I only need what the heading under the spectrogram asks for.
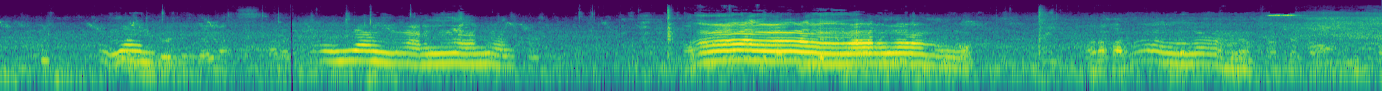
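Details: Cat eating and vocalising, repeated wavering, moaning meow-like calls of varying length, the longest and loudest in the middle, with faint background hum.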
